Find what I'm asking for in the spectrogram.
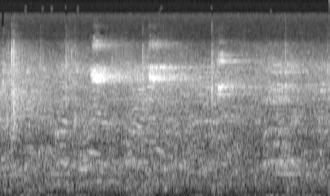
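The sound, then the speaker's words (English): A basketball is dribbled on a court during a game: faint, regular bounces come through under steady crowd noise. “just dribbling up on top”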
